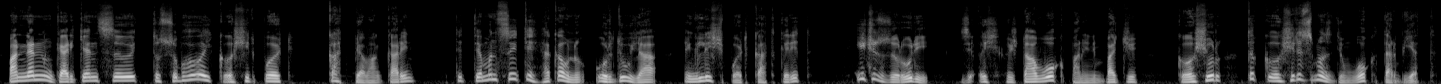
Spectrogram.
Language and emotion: Kashmiri, neutral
